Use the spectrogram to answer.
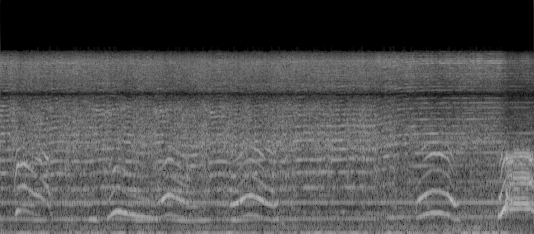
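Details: Cast removal on an elderly man (granddad) with an oscillating cast saw: steady high motor whine with rising and falling tones as the blade cuts through the cast.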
